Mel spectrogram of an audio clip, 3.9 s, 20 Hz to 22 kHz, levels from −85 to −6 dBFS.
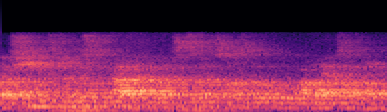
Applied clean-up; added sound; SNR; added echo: none; Ocean; 12 dB; reverberation time 2.2 s.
